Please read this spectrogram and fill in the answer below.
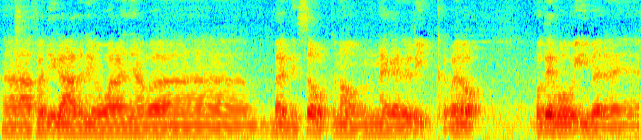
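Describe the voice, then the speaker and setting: In a Neapolitan accent, a man speaks with flat, monotone intonation. Noticeable background noise and audible room echo surround him. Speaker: rapper. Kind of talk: interview. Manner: halting.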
